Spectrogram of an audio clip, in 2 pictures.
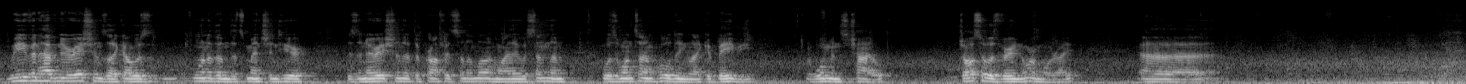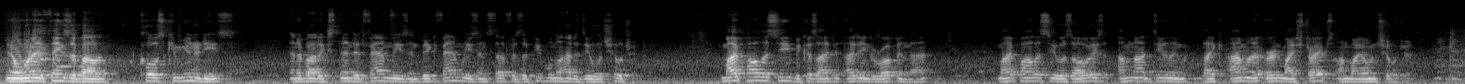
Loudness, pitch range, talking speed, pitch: -18 LUFS, 125-145 Hz, 195 wpm, 135 Hz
